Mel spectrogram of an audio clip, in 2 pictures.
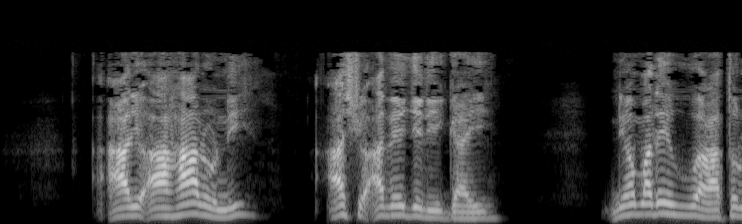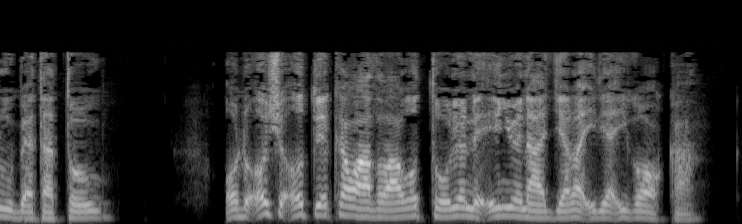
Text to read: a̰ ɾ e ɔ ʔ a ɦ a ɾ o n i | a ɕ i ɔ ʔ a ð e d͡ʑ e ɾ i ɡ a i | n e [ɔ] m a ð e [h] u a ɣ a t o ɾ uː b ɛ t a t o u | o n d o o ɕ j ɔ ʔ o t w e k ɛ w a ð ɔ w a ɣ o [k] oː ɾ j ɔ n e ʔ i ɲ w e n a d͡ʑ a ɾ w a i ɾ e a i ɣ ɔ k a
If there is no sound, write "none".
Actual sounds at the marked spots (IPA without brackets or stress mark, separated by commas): ɔ, h, t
